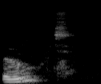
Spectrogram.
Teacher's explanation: It's a diphthong, but in Geordie English it's a single long vowel.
